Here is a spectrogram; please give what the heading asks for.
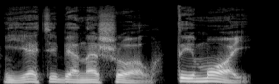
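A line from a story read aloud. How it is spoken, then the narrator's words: Joyful growl. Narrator (Russian): Я со всей радостью мира в голосе зарычал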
